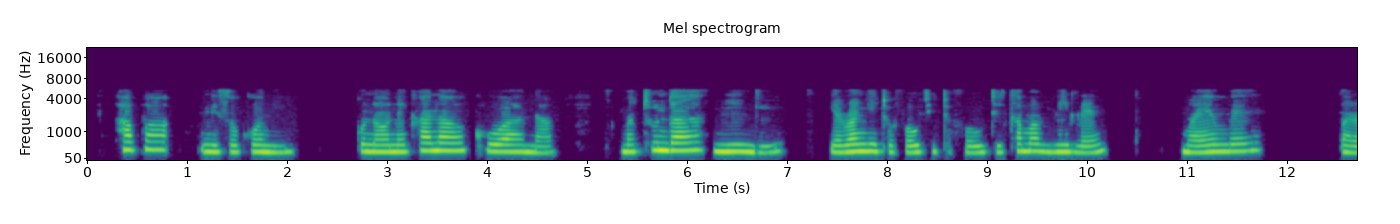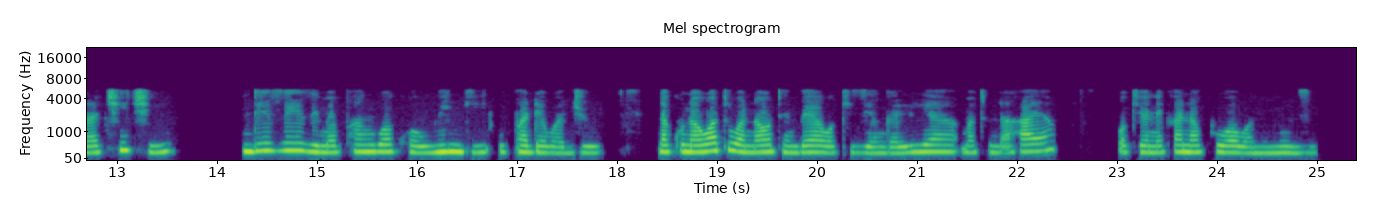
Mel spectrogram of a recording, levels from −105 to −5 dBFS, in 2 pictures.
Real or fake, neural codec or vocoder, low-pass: real; none; 5.4 kHz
